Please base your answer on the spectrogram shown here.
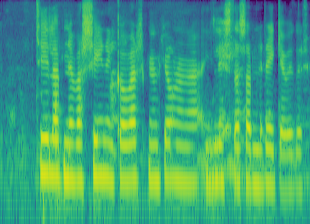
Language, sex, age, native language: Icelandic, female, 13, Icelandic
